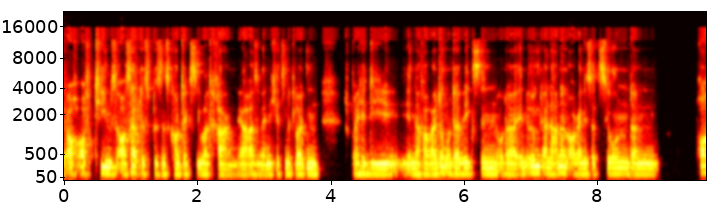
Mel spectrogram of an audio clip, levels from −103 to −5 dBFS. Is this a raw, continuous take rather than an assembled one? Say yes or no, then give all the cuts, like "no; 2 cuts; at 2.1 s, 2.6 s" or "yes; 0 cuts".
yes; 0 cuts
